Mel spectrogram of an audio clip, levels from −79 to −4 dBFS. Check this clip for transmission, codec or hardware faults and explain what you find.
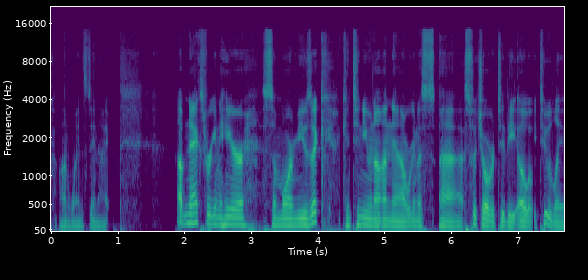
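The clip has four short dropouts from AAC frame loss with concealment, at 1.31–1.52 s, 3.05–3.18 s (between "we're going to hear" and "some more music"), 4.91–4.98 s (just before "now we're going") and 7.14–7.27 s (after "uh switch over"). Whole coded frames went missing in scattered bursts, and the decoder patched each gap from the last good spectrum. Each gap becomes a brief smeared, noisy, phasey patch rather than silence. The light roughness throughout is likely from low-bitrate, low-delay AAC coding.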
